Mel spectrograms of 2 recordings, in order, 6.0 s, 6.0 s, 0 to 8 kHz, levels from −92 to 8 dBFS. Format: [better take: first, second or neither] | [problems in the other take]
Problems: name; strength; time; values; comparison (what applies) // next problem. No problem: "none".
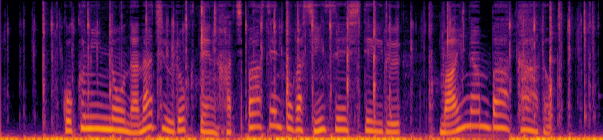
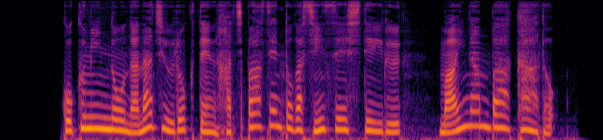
second | background sound (Computer keyboard); 4 dB above the speech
